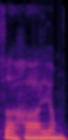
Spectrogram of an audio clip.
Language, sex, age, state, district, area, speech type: Telugu, female, 18-30, Telangana, Hyderabad, urban, read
